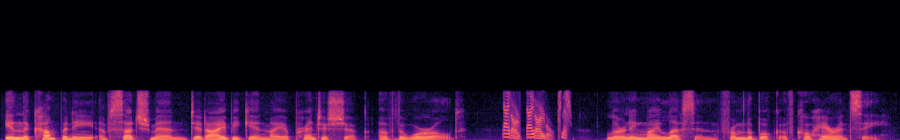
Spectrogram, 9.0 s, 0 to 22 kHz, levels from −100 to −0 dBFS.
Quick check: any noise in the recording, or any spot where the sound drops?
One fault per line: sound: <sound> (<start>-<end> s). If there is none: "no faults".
sound: chirp (5.0-5.7 s)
